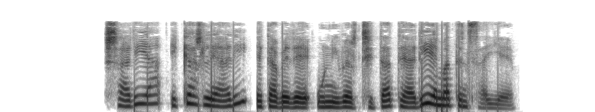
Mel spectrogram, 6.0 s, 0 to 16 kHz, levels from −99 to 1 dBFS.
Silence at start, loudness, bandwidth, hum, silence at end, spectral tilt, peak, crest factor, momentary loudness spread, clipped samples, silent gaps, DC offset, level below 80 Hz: 1.05 s; -15 LUFS; 8 kHz; none; 0.85 s; -5 dB/octave; 0 dBFS; 16 dB; 9 LU; under 0.1%; none; under 0.1%; -48 dBFS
